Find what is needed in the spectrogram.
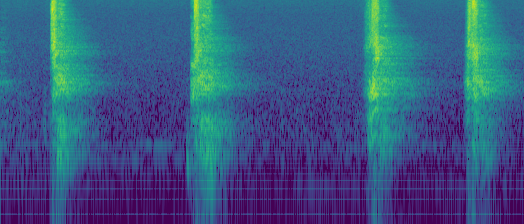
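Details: Four sharp, explosive nasal bursts a second or so apart, each fading quickly, a gross-sounding sneeze attack; run of sneezes.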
